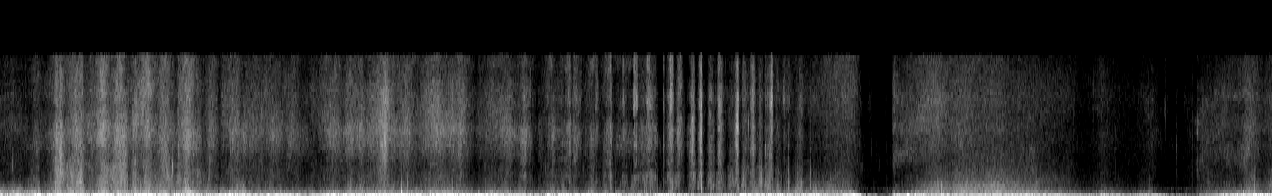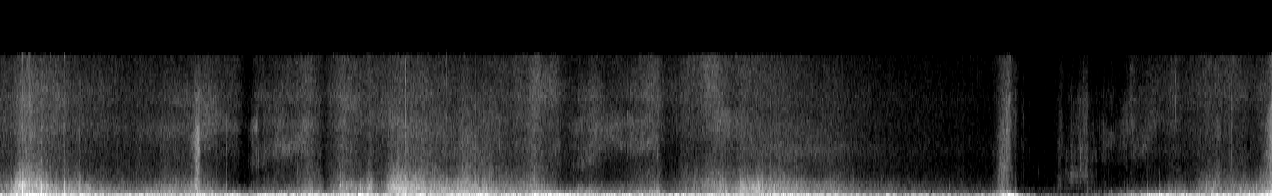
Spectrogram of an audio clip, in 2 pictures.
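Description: Gloved hands rub and scratch a fluffy microphone cover up close, with soft muffled rustling.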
